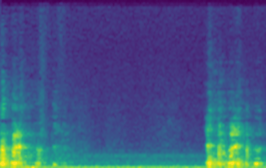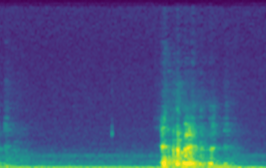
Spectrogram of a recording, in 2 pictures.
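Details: Three separate short, harsh cough bouts spaced a few seconds apart from a homeless adult, over a steady low electrical hum; repeated coughing.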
